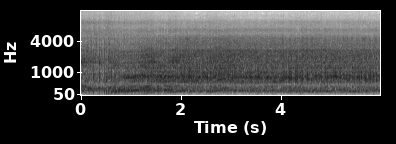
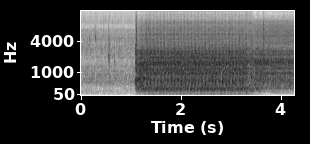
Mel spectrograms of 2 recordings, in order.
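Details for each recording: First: 1984 Grady White Overnighter 20 outboard, freshly mounted and running on the water hose; three two-barrel carbs fed by a fuel distribution block that leaks while running. Steady, even buzz with no misfires, rattles or surging: normal running. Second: 1984 Grady White Overnighter 20 outboard with three two-barrel carburettors, fuel leaking at distribution block, water hose on: fast steady starter whirr with rapid even clatter, never catching; cranks but won't start.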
